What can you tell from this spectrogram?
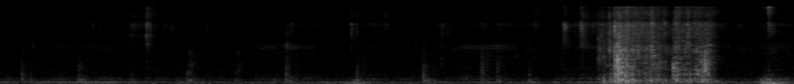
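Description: An armload of split firewood and dry brush set down on the ground: a loud crunching clatter of wood and twigs lasting about a second, then a single dull thump.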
